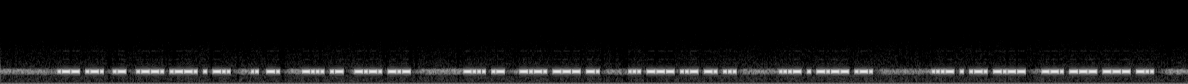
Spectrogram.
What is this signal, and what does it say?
Morse code, heard as a keyed tone, about 50 wpm, 600 Hz. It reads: WRAPPED IN BACK BACON SOUNS VEYR VERY GOOD
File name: archived / CRSnet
